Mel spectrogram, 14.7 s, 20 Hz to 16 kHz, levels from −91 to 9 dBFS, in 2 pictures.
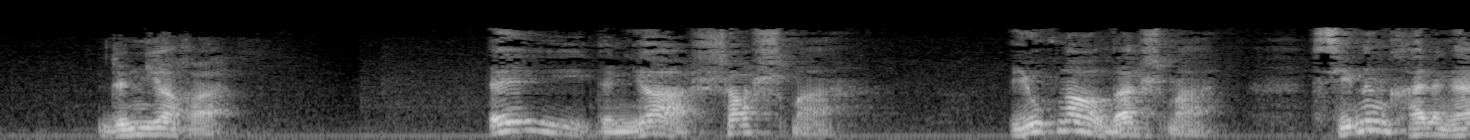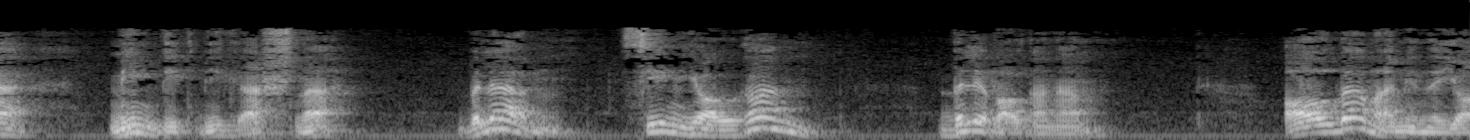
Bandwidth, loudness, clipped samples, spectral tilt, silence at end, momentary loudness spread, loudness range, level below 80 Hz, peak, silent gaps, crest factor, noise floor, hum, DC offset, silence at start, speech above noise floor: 8.6 kHz; -20 LUFS; under 0.1%; -5.5 dB/octave; 0 s; 14 LU; 3 LU; -54 dBFS; -2 dBFS; none; 18 dB; -51 dBFS; none; under 0.1%; 0.5 s; 32 dB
